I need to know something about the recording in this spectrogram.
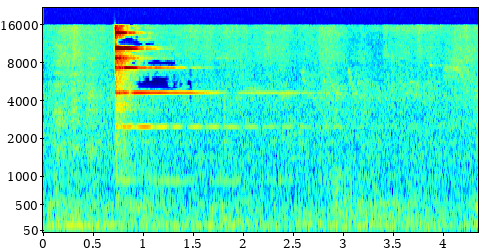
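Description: A debate timekeeper's small metal bell is struck once, about a second in, and rings out with a bright, high tone that fades over a second or two. Low room noise runs underneath.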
